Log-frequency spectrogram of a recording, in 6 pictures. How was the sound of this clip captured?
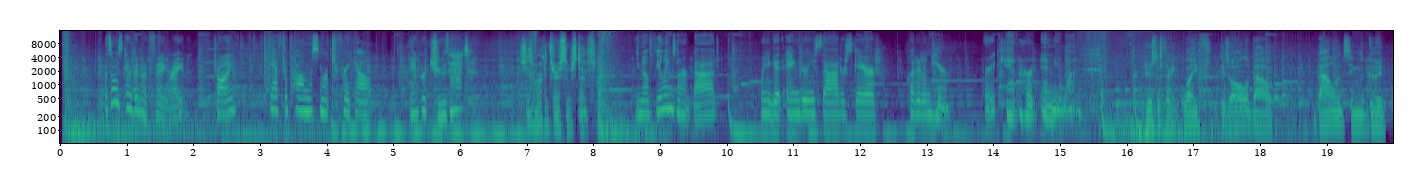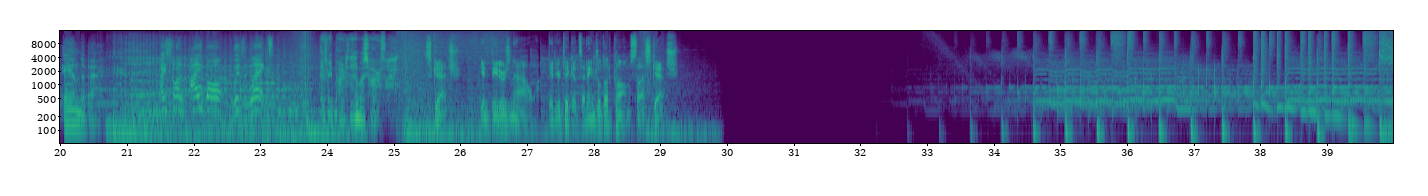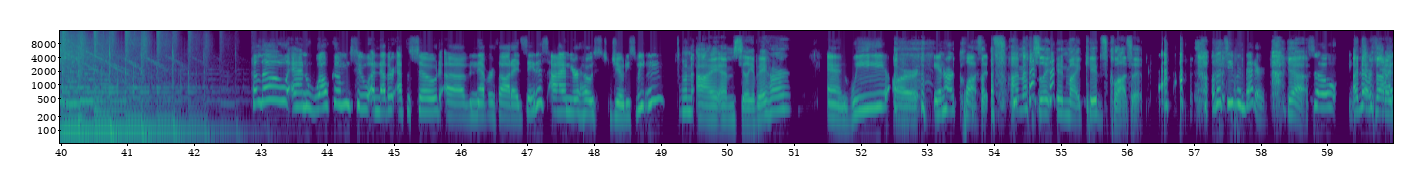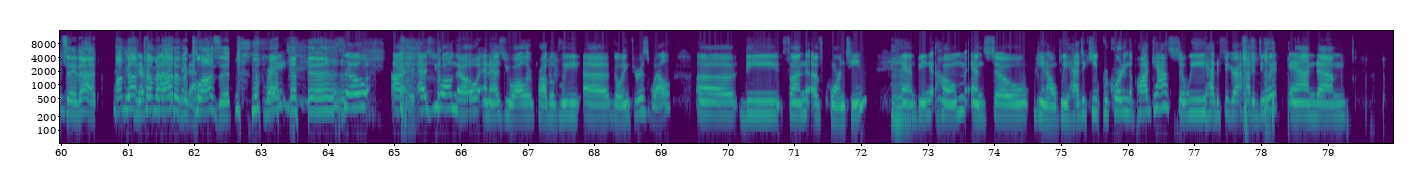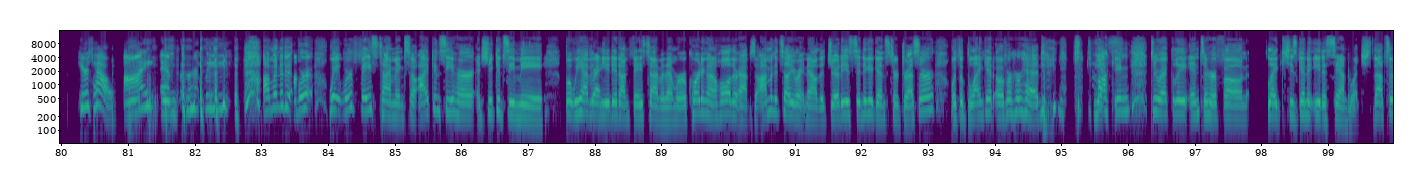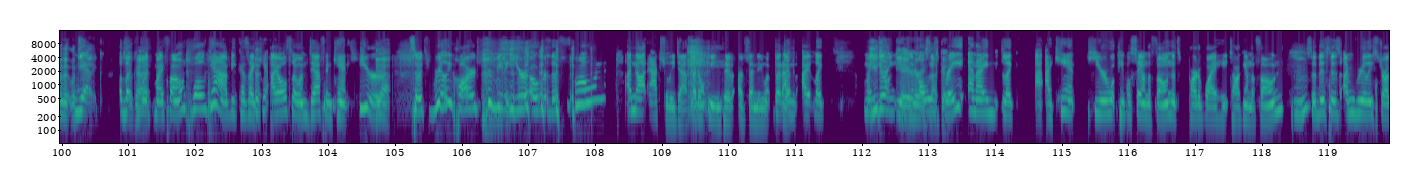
are in full quarantine mode and are dispatching today from their respective closets, because the show must go on!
